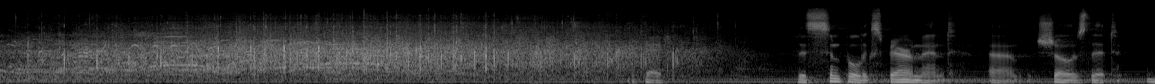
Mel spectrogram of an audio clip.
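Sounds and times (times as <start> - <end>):
audience applause: 0.0 - 7.4
speech: 6.5 - 6.8, 8.0 - 11.5.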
